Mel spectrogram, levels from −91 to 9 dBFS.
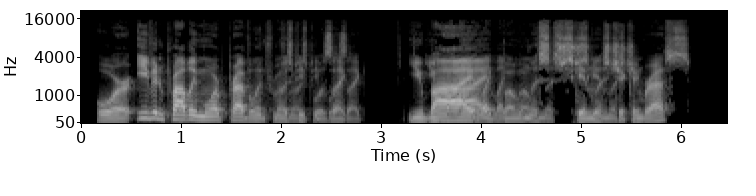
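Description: Doubled audio track, 1.97 to 5.59 s, after "probably more prevalent for": a dry copy, likely from a slower second capture, trails about 150 ms behind, a few decibels quieter, starting and stopping abruptly.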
